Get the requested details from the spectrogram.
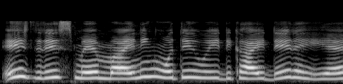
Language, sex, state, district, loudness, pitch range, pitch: Hindi, female, Jharkhand, Palamu, -14 LUFS, 270-320 Hz, 295 Hz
